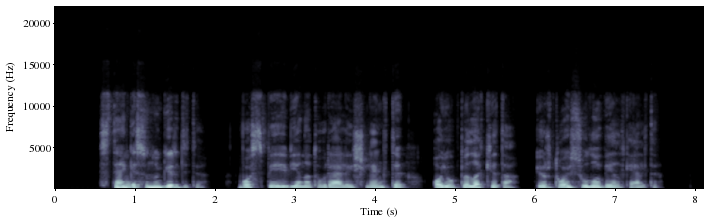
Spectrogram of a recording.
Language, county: Lithuanian, Šiauliai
